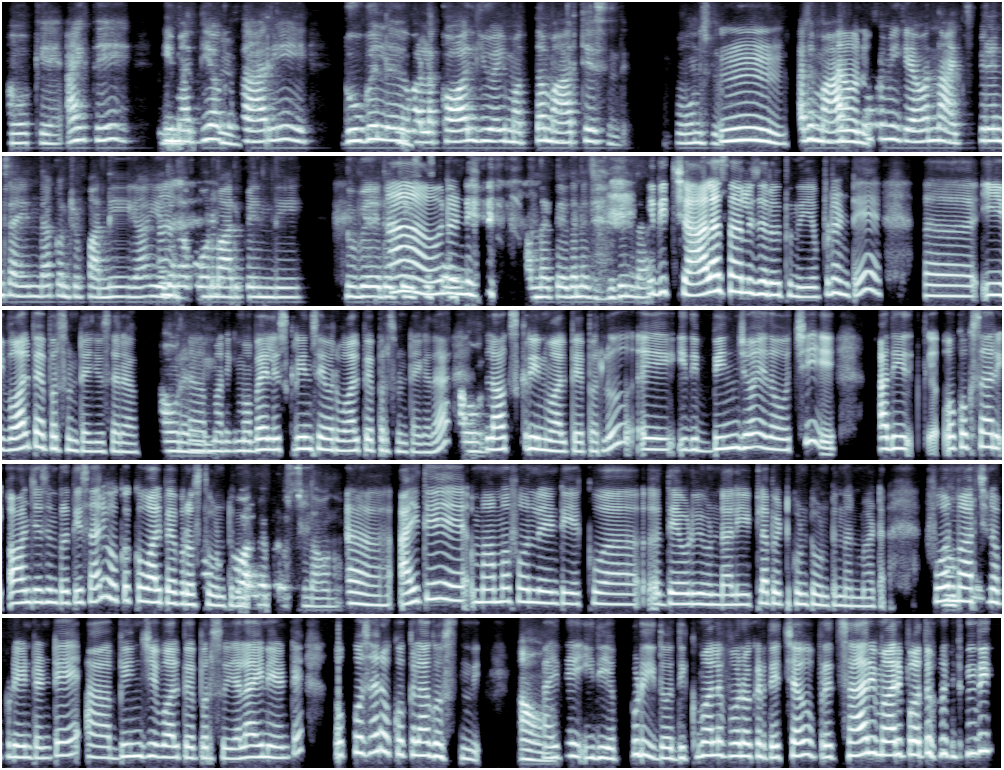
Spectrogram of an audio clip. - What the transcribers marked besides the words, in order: in English: "గూగుల్"; in English: "కాల్ యూఐ"; in English: "ఫోన్స్‌లో"; in English: "ఎక్స్‌పీరియన్స్"; in English: "ఫన్నీ‌గా?"; giggle; other background noise; chuckle; in English: "వాల్‌పేపర్స్"; in English: "మొబైల్ స్క్రీన్ సేవర్ వాల్‌పేపర్స్"; in English: "లాక్ స్క్రీన్"; in English: "బింజో"; in English: "ఆన్"; in English: "వాల్‌పేపర్"; in English: "వాల్‌పేపర్"; in English: "బింజ్ వాల్‌పేపర్స్"; laughing while speaking: "ఉంటుంది"
- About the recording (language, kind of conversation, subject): Telugu, podcast, పెద్దవారిని డిజిటల్ సేవలు, యాప్‌లు వాడేలా ఒప్పించడంలో మీకు ఇబ్బంది వస్తుందా?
